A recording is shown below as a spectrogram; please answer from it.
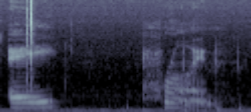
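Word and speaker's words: A′: So, if the pre-image were labeled A, then the image, or the new shape, would be labeled with an A and an apostrophe, and this is pronounced A prime.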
